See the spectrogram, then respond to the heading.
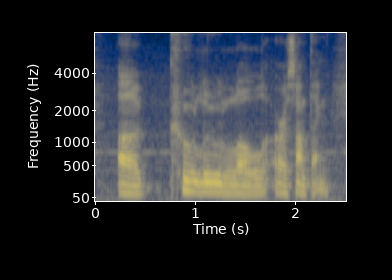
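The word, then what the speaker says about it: Cthulhu: is more like a kulul or something it's it it sounds like you're not really saying a word or maybe that like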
